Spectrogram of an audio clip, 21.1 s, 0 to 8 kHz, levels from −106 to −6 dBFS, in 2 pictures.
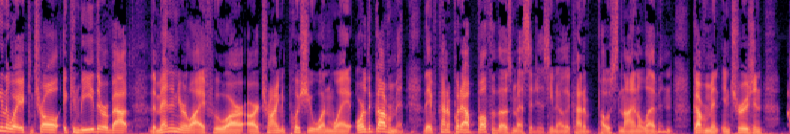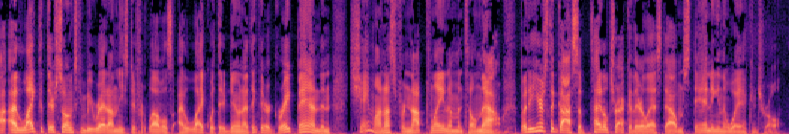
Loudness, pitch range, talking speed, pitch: -26 LUFS, 95-140 Hz, 275 wpm, 110 Hz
